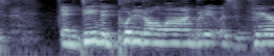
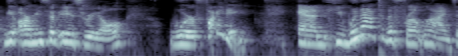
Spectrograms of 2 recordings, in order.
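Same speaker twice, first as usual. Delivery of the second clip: ordinary delivery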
